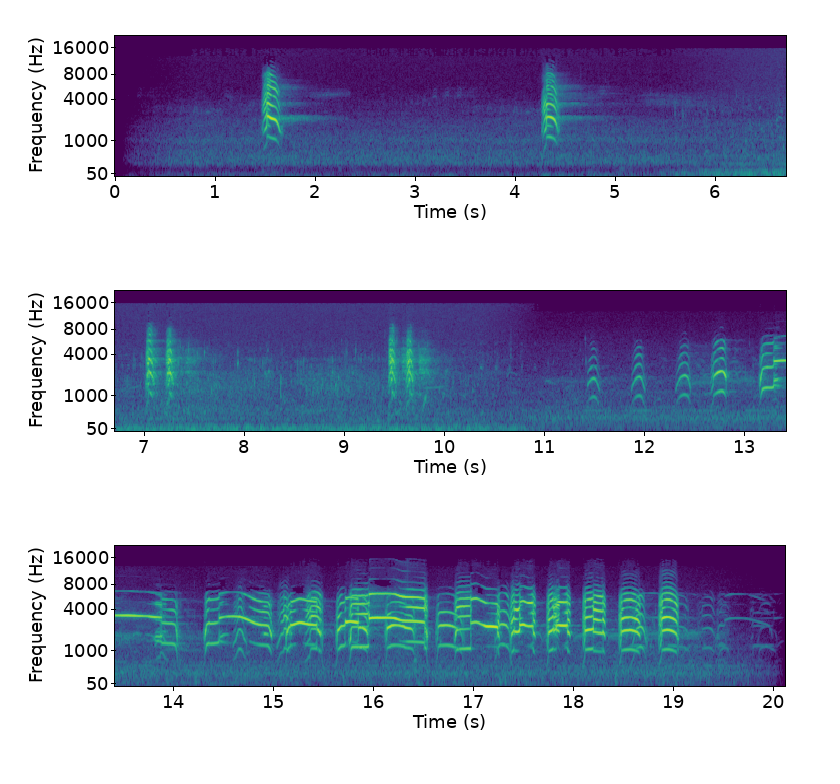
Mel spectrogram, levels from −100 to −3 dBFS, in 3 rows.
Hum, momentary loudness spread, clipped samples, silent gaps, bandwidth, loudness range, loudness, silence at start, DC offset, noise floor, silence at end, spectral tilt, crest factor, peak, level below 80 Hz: none; 16 LU; under 0.1%; none; 15.5 kHz; 19 LU; -15 LUFS; 1.5 s; under 0.1%; -71 dBFS; 1.05 s; 4.5 dB/octave; 20 dB; -4 dBFS; -62 dBFS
